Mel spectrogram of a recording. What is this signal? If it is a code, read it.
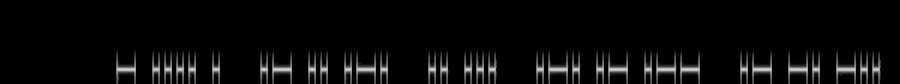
Morse code, heard as a keyed tone, about 20 wpm, 700 Hz. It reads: THE AIR IS RAW AND
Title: Sentences from Top 1500 Words 20wpm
